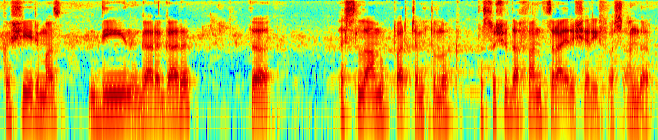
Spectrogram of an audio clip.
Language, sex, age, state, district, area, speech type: Kashmiri, male, 18-30, Jammu and Kashmir, Budgam, rural, spontaneous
